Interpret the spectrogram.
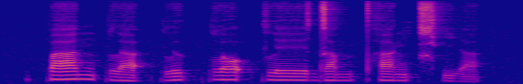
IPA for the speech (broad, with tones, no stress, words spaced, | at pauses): pa˥˩npla˨˩ʔ plɯ˥˩k̚plɔ˥˩ʔ kleː˧da˧m pʰa˧ŋt͡ɕʰi˨˩a̯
